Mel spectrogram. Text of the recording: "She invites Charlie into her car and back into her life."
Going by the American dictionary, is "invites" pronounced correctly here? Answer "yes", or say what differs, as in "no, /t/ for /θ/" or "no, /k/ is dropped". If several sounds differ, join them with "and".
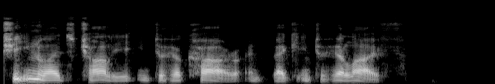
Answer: no, /s/ is dropped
